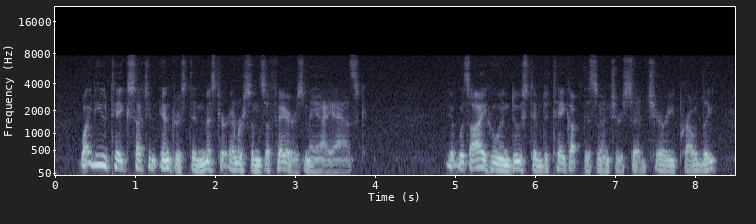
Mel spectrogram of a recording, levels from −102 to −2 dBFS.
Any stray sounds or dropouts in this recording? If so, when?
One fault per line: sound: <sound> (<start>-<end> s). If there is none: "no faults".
no faults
